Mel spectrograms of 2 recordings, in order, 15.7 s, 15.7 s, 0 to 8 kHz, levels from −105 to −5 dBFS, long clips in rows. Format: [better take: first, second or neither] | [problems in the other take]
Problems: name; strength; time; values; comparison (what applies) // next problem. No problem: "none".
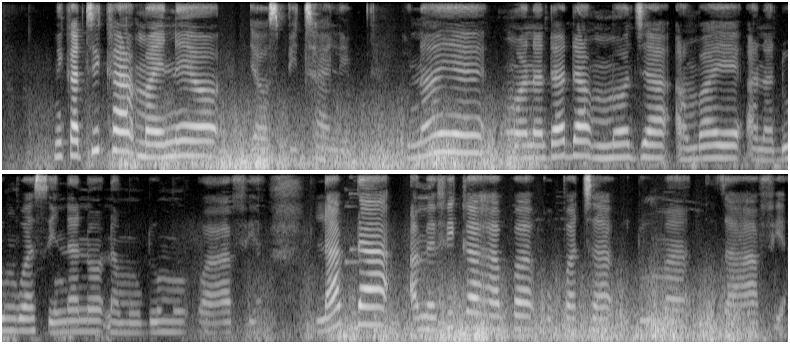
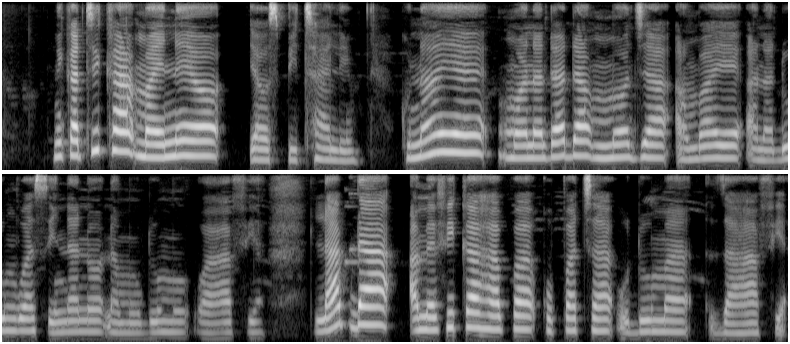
second | background sound (Thunder); 2 dB below the speech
